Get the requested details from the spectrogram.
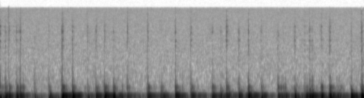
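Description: Fingertips with short nails tap and scratch the hollow, dome-shaped, fist-sized black metal mesh grille atop a red USB microphone. The result is a quick, irregular run of soft, dull thumps with a low, boomy body and brief bright clicky edges, each dying away almost at once.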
